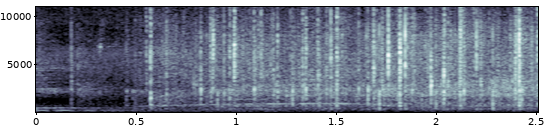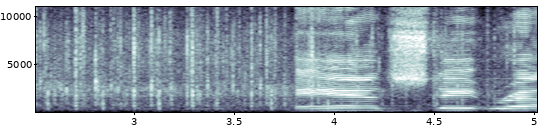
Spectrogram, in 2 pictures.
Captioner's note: applause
